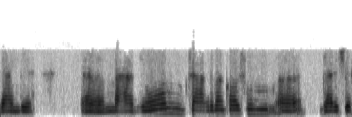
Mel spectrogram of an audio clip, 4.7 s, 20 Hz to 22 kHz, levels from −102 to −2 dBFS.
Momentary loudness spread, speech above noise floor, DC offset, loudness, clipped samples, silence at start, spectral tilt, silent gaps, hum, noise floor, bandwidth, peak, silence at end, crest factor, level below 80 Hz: 5 LU; 32 dB; under 0.1%; -18 LUFS; under 0.1%; 0 s; -4.5 dB/octave; none; none; -49 dBFS; 4 kHz; -2 dBFS; 0 s; 16 dB; -68 dBFS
